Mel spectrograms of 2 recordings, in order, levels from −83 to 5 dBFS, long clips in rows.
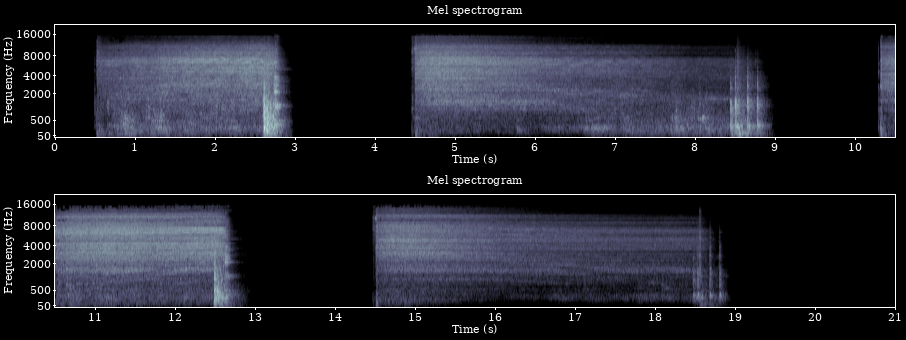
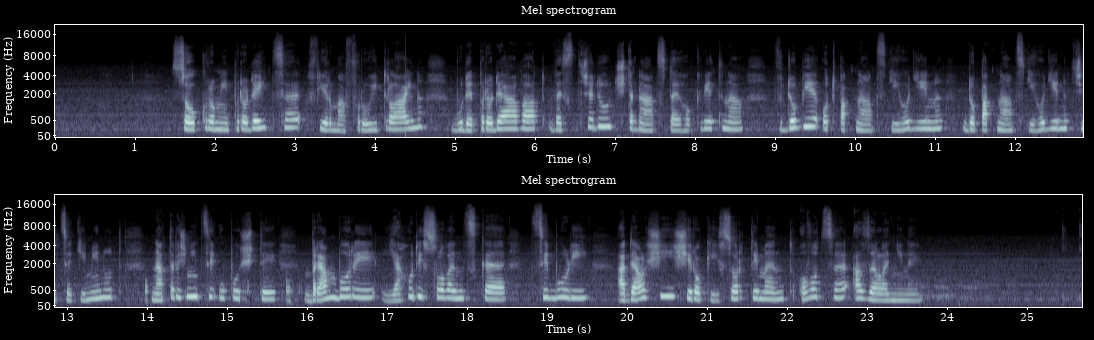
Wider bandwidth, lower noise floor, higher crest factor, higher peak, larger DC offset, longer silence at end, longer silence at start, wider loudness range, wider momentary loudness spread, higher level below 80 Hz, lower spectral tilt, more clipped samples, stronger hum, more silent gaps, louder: about the same, 15.5 kHz vs 14.5 kHz; first, under -90 dBFS vs -48 dBFS; first, 28 dB vs 20 dB; about the same, -2 dBFS vs -2 dBFS; neither; first, 2.15 s vs 0.2 s; second, 0.5 s vs 1.5 s; first, 17 LU vs 4 LU; first, 20 LU vs 11 LU; about the same, -62 dBFS vs -64 dBFS; second, -0.5 dB/octave vs -5 dB/octave; neither; neither; first, 2.98-4.45 s, 9.00-10.28 s, 12.96-14.46 s vs none; about the same, -23 LUFS vs -23 LUFS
